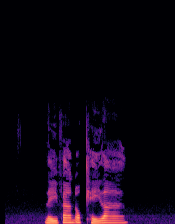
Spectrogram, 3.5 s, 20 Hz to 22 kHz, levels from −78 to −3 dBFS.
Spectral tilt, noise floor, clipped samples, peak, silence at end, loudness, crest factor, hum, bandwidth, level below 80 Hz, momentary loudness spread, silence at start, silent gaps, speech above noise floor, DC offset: -5.5 dB/octave; -57 dBFS; under 0.1%; -4 dBFS; 0.95 s; -21 LUFS; 18 dB; none; 11.5 kHz; -68 dBFS; 11 LU; 0.9 s; none; 38 dB; under 0.1%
